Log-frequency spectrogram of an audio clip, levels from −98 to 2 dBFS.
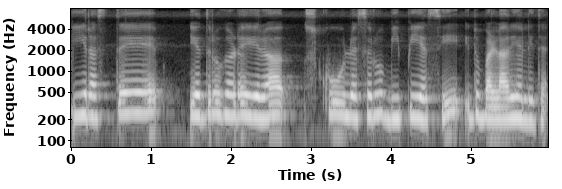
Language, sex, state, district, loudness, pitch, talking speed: Kannada, female, Karnataka, Bellary, -17 LUFS, 215 Hz, 100 wpm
